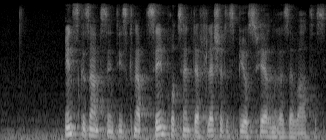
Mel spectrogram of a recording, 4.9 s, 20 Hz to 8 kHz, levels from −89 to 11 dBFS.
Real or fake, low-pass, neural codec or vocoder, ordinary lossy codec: real; 7.2 kHz; none; none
